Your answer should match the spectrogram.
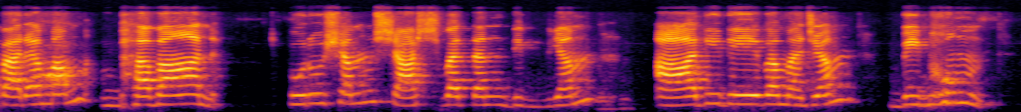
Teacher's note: The Bha Mahapranas should be clearer.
